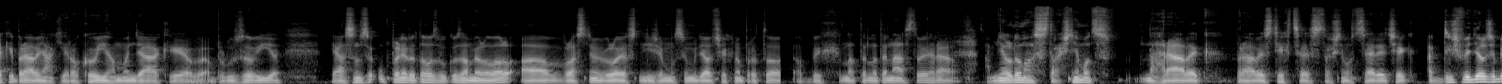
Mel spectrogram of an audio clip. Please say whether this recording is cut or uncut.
cut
